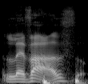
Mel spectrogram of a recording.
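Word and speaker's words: לב: We're going to look at the fourth key word in this prayer, heart, which in Hebrew is sometimes pronounced levav, or more often in a shorter form, lev. Now, different cultures throughout history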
